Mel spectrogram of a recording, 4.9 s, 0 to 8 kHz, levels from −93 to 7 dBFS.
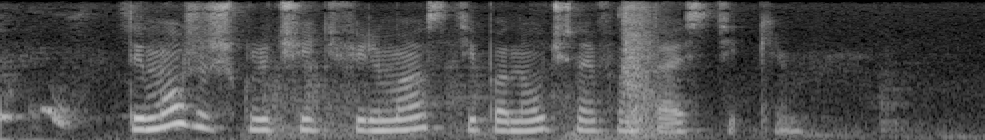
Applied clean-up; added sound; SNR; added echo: none; none; none; none.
